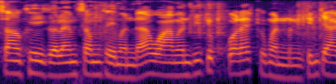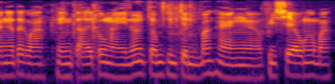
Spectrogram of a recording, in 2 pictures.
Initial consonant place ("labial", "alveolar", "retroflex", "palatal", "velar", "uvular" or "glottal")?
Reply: alveolar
